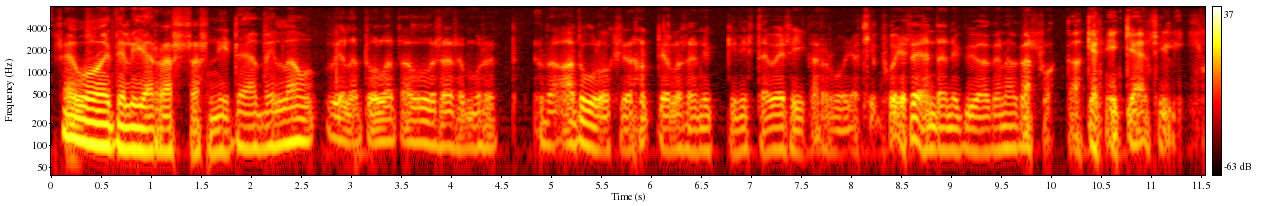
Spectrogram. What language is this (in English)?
Finnish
